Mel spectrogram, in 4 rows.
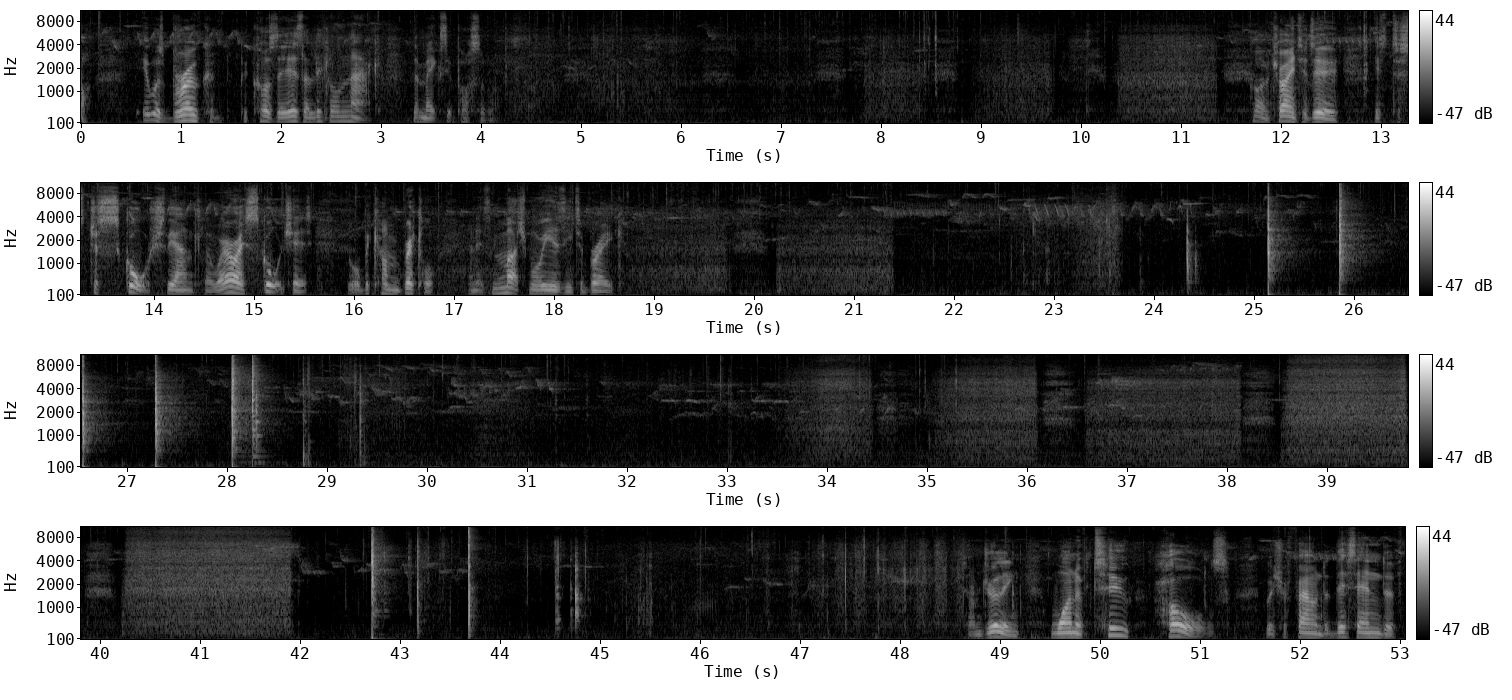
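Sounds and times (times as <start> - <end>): flint tool scraping bone: 7.7 - 11.4, 22.8 - 23.7, 33.4 - 41.2
antler knocking and cracking: 24.3 - 29.6, 42.4 - 43.9.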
